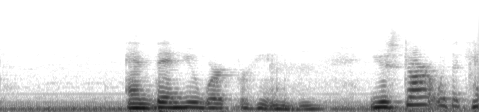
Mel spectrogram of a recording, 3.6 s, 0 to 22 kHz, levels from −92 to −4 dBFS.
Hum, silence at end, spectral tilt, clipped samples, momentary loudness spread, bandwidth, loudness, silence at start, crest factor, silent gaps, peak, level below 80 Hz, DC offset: none; 0 s; -13 dB/octave; under 0.1%; 20 LU; 2.6 kHz; -23 LUFS; 0 s; 16 dB; none; -8 dBFS; -42 dBFS; under 0.1%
